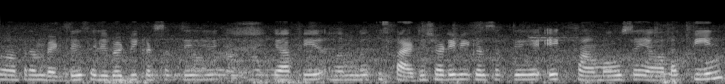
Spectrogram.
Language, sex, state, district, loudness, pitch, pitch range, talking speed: Hindi, female, Maharashtra, Gondia, -16 LUFS, 220 Hz, 205-225 Hz, 230 wpm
